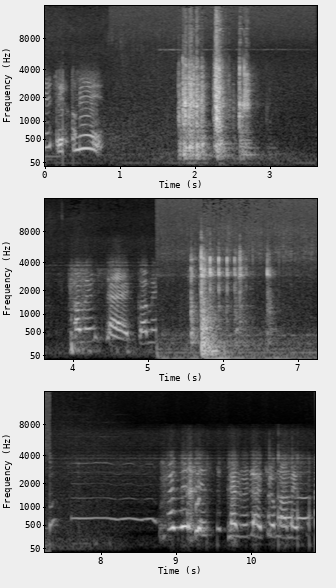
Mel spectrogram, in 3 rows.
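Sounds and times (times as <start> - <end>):
speech: 0.0 - 0.9, 2.6 - 2.9, 4.0 - 6.4, 8.9 - 10.8
door knocking or handle and latch noise: 5.5 - 6.9.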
